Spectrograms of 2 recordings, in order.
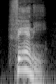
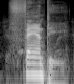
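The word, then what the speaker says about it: Fante: I saw this movie, I'd assumed Lee Van Cleef's character was named Fanny, since that's how both Earl Holliman and Brian Donlevy always pronounce it. It's only when Conte speaks the guy's name does he clearly say Fanty.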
